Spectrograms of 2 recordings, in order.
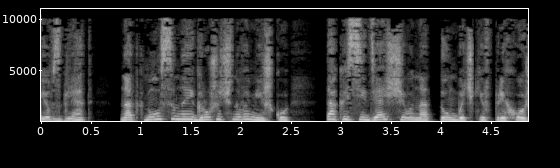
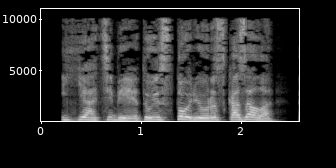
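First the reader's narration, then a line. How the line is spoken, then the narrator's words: Barking shout. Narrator (Russian): рявкнула Карина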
